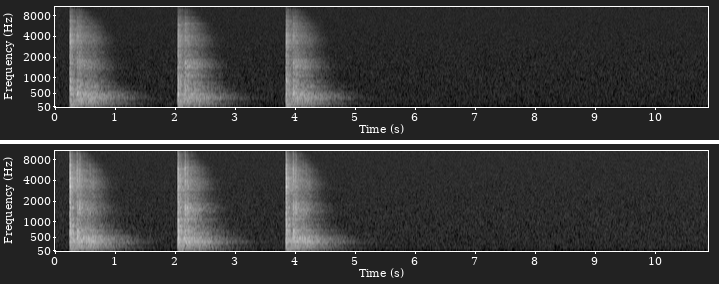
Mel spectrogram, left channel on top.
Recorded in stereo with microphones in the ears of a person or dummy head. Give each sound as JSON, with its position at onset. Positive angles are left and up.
{"t": 0.2, "sound": "a gunshot", "side_deg": -85, "distance_m": 4.0}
